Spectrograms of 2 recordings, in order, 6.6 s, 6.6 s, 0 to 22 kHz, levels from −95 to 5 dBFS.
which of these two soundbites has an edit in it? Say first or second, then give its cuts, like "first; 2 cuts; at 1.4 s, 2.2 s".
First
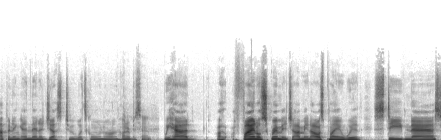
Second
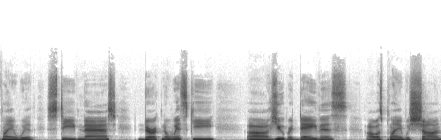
first; 1 cut; at 2.3 s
